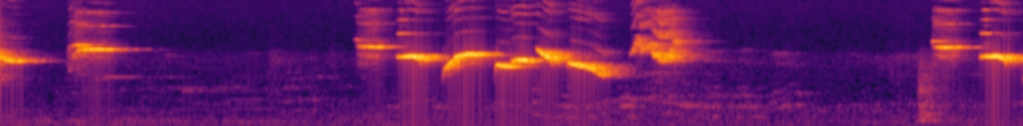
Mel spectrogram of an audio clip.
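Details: A wet-set Oriental magpie-robin sings steadily from a single perch, showing off its filler repertoire: short whistles, a pause, then a loud chain of swooping, slurred whistled notes and a hoarse burst, ending with fresh whistles.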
